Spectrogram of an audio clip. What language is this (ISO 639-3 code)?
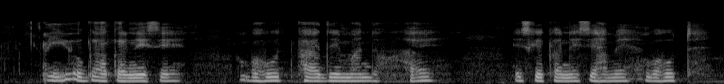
hin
